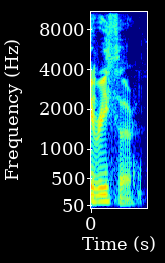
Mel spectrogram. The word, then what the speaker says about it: Erice: Urethra.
